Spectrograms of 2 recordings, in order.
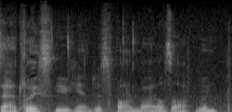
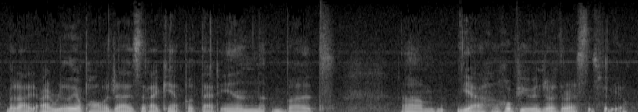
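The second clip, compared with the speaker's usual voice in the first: normal talking voice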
